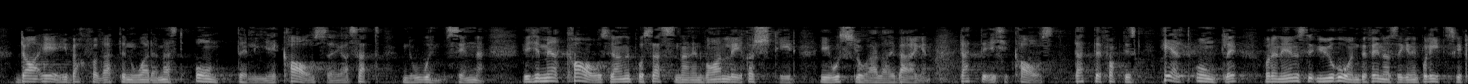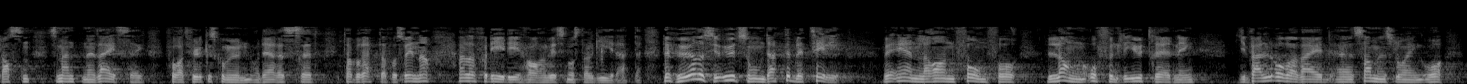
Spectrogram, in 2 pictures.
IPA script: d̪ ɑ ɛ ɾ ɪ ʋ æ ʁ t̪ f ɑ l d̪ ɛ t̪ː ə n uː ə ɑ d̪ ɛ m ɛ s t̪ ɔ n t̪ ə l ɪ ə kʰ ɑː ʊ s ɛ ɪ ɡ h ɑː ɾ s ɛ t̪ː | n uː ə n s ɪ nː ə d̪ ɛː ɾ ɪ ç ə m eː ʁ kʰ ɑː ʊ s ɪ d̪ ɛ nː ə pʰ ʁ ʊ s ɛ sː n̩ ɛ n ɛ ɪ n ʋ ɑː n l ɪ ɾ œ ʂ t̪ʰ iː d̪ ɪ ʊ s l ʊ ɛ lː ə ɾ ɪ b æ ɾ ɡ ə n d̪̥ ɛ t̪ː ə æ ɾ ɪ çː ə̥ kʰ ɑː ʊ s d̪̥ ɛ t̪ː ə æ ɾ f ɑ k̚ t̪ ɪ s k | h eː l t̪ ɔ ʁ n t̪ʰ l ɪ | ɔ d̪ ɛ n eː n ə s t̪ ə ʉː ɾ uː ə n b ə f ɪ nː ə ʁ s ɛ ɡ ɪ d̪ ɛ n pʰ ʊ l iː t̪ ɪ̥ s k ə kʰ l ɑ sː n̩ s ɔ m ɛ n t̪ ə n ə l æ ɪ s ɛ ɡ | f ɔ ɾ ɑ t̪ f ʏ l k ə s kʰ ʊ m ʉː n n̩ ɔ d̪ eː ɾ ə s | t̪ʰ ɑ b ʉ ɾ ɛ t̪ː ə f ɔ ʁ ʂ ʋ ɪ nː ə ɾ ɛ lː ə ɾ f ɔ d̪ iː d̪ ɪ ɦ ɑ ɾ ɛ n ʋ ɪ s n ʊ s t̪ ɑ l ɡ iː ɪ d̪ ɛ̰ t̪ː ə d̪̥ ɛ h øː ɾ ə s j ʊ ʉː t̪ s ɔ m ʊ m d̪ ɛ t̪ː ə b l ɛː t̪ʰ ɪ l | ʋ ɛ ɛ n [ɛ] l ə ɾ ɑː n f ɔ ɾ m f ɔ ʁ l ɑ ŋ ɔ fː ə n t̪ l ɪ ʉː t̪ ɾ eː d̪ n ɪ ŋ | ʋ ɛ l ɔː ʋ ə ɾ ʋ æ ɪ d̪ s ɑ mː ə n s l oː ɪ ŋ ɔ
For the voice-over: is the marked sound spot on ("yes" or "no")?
yes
